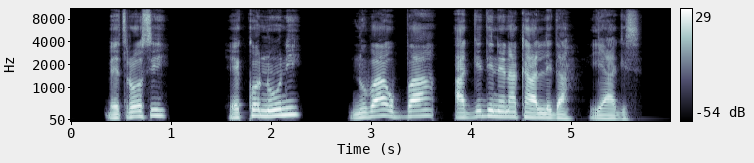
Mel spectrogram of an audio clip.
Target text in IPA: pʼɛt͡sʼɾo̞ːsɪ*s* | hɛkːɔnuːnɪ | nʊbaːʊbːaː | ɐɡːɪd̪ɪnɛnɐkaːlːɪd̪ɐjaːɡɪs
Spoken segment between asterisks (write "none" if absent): none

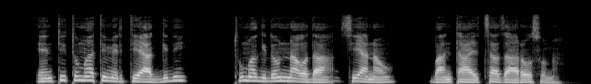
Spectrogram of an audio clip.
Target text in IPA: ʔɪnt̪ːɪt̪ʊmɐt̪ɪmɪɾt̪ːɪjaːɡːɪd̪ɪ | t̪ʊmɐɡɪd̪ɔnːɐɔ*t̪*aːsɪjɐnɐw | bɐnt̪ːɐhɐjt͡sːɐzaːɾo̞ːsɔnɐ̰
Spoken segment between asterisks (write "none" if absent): d̪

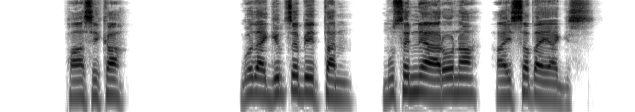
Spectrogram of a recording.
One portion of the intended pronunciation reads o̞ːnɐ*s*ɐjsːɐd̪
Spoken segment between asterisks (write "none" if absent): h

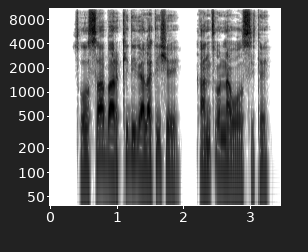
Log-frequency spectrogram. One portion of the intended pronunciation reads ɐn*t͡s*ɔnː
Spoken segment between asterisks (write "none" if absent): t͡sʼ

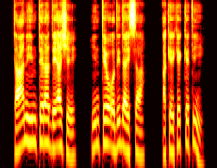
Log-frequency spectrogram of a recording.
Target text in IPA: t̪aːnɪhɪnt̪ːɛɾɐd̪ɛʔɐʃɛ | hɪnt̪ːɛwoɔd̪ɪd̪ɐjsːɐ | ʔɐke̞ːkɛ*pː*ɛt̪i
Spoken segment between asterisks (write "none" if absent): kː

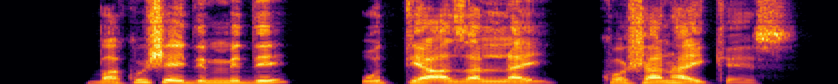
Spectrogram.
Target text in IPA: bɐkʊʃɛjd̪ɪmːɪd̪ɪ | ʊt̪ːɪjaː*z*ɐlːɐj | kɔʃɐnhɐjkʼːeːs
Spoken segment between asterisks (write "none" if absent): z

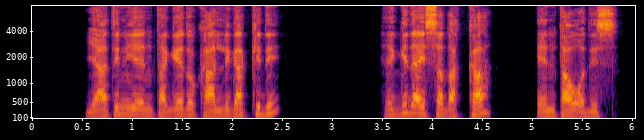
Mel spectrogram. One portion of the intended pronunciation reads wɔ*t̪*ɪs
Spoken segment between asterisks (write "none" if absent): d̪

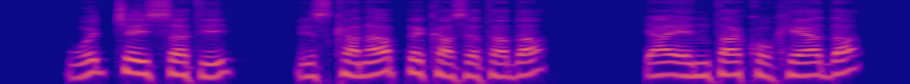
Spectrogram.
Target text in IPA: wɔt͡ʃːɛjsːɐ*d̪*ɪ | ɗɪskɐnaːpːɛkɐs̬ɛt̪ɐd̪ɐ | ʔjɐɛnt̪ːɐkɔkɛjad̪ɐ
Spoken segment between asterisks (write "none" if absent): t̪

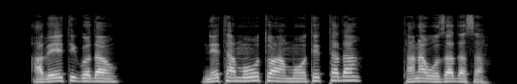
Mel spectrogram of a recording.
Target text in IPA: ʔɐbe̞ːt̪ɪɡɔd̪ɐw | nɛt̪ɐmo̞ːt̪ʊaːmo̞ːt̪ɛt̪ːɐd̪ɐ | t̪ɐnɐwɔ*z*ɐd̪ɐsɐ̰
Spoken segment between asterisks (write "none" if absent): z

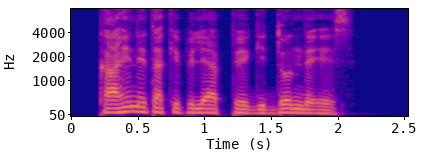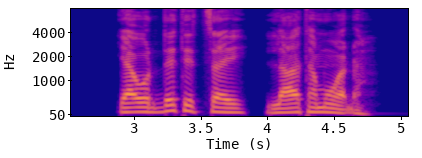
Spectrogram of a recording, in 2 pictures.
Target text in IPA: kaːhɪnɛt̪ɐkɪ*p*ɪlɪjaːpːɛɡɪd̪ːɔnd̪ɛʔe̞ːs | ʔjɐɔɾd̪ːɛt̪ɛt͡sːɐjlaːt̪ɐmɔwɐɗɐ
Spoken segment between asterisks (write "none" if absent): p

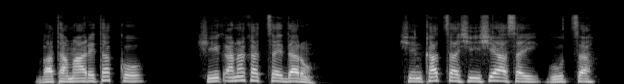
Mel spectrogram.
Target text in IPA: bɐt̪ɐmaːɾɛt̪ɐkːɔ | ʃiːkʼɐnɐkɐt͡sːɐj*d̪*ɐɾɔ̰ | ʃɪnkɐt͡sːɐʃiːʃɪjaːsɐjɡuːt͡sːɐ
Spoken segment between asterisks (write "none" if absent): d̪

